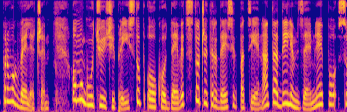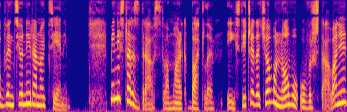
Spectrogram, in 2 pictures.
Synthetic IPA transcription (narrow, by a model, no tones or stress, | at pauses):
pr̩ʋo̞ɡʋe̞ʎḛt͡ʃeo̞mo̞ɡut͡ɕujut͡ɕipɾiːst̪upo̞kʰo̞d̪e̞ʋe̞t̪st̪o̞t͡ʃe̞t̪r̩d̪e̞se̞t̪̚pat̪sie̞nat̪ad̪iːʎe̞mze̞mʎe̞po̞subʋe̞nt̪sio̞niːɾano̞jt̪sje̞̰ːnḭ | minist̪aɾzd̪ɾa̰ːʋst̪ʋa̰maɾkbat̪leɾist̪it͡ʃe̞d̪at͡ɕe̞o̞ʋo̞no̞ʋo̞ʔuʋr̩ʃt̪a̰ːʋaɲe̞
